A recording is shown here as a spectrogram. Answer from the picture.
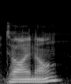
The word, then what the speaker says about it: Tynong: Well, what's it called again? Tynanum or something? – Tynong. – Sorry? – Tynong.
